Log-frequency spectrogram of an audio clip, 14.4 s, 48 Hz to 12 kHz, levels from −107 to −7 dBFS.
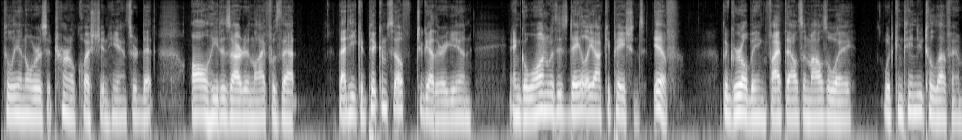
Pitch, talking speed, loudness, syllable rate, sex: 125 Hz, 160 wpm, -20 LUFS, 5.6 syllables/s, male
